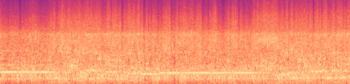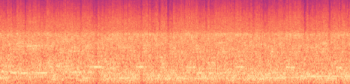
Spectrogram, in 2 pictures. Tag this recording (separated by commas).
Sound effect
